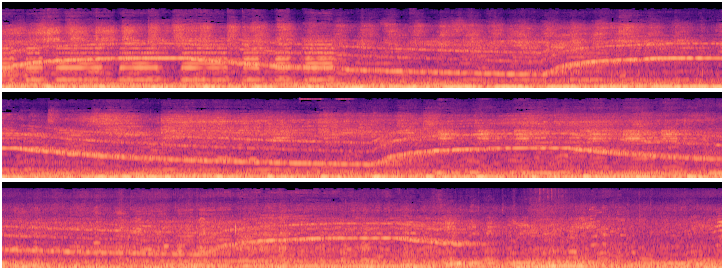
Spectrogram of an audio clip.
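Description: A siren wailing in a slow cycle, four wails about five and a half seconds apart: each rises quickly, holds briefly, then falls away slowly. Under it runs the low rumble of slow-moving car engines.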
